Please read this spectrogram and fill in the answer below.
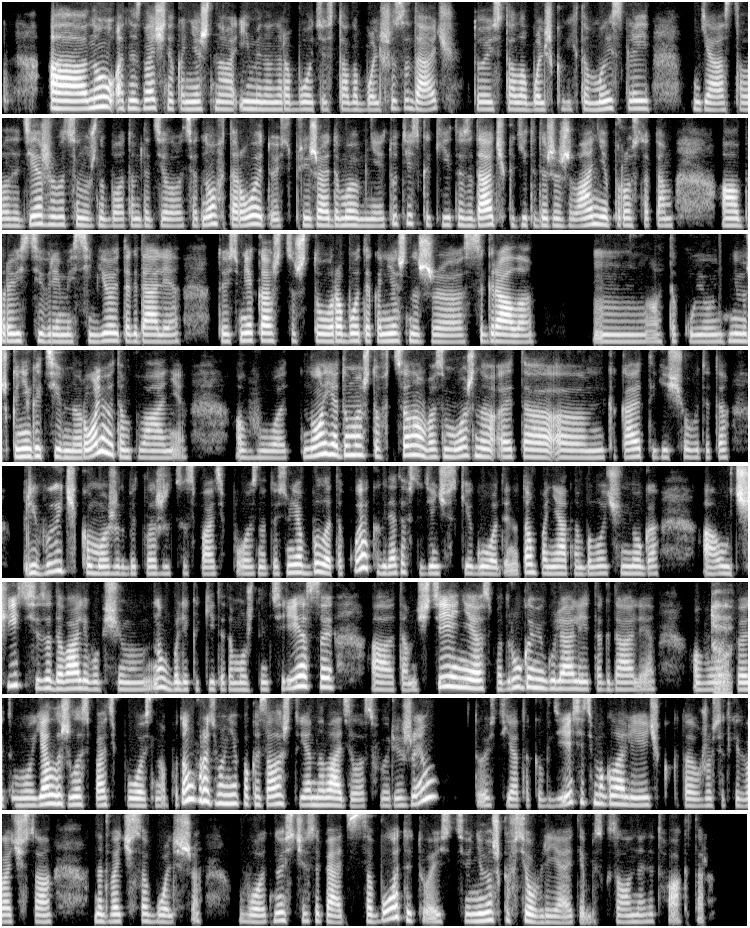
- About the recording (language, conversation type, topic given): Russian, advice, Как просыпаться каждый день с большей энергией даже после тяжёлого дня?
- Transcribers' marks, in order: none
